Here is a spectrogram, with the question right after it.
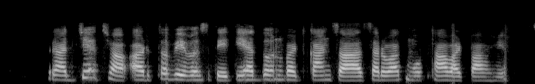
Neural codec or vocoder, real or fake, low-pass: codec, 24 kHz, 0.9 kbps, WavTokenizer, medium speech release version 1; fake; 7.2 kHz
